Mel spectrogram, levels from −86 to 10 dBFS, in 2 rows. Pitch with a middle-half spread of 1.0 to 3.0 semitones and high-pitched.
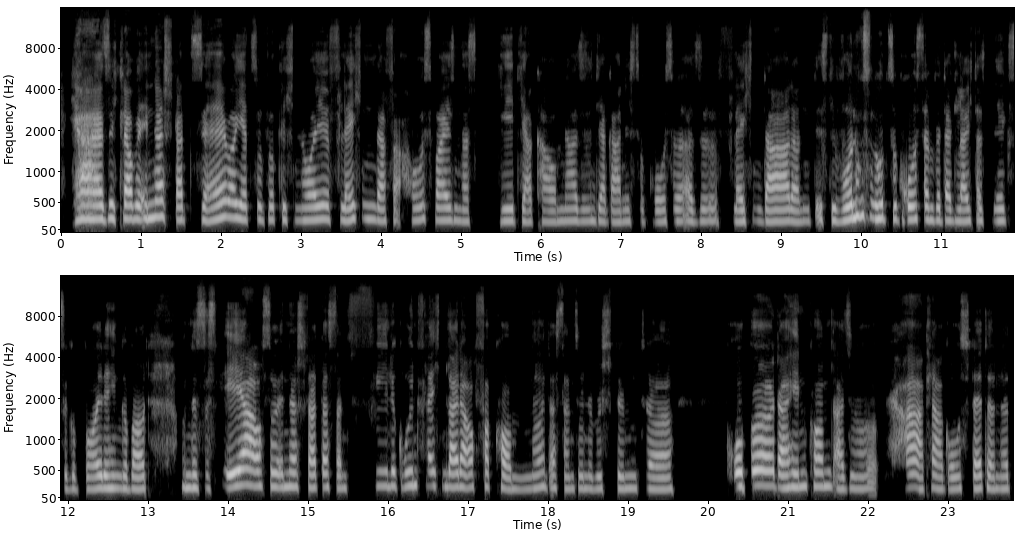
Yes: narrow, 2.6 semitones; high, 205 Hz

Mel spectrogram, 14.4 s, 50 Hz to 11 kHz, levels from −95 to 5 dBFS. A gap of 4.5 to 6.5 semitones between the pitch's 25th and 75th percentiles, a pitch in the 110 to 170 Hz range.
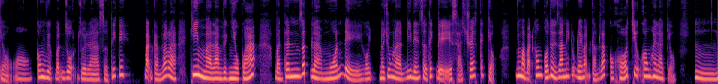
No: wide, 5.5 semitones; high, 220 Hz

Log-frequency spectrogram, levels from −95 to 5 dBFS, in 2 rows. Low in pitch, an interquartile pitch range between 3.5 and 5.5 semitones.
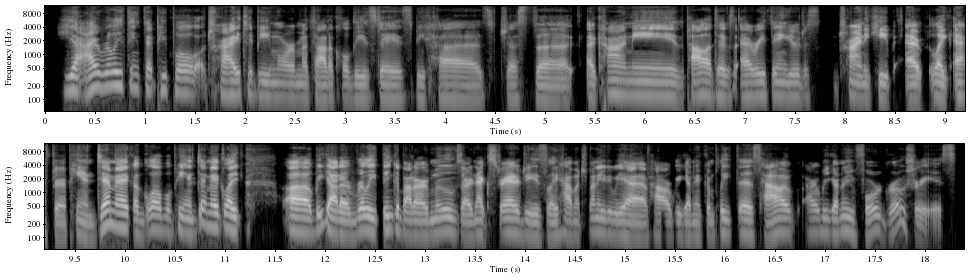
Yes: low, 125 Hz; average, 3.9 semitones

